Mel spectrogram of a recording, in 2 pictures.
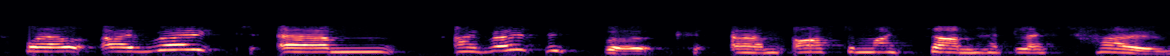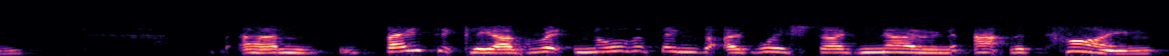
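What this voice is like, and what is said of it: English accent. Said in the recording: “you're going to hear a nice little accent because ... is with us today from England ... With my English accent.”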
